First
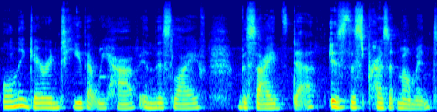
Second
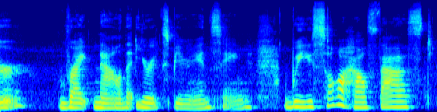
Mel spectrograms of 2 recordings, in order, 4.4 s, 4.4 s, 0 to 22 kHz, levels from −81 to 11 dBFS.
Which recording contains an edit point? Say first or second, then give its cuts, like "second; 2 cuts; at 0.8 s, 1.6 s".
second; 1 cut; at 2.7 s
